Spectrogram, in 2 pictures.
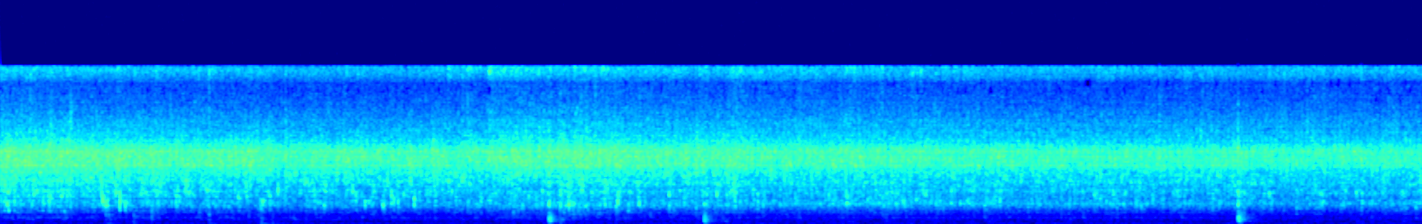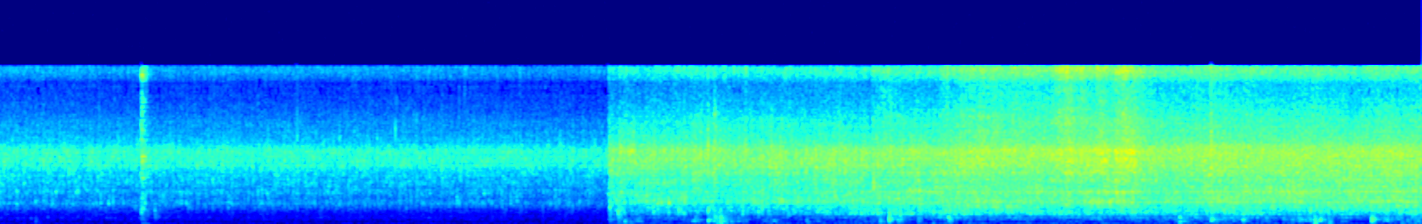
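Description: Chicken pieces sizzling in hot oil in a wok as they are half-fried, with a few light clicks of a metal spatula against the pan. About two-thirds of the way through, the sizzle suddenly gets much louder, with steady clatter and scraping of the spatula as the pieces are turned.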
